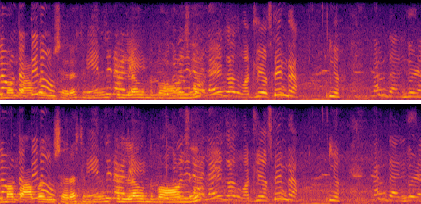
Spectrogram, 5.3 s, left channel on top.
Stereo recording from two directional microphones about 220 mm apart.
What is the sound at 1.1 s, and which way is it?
Speech, 35° right (ahead or behind).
